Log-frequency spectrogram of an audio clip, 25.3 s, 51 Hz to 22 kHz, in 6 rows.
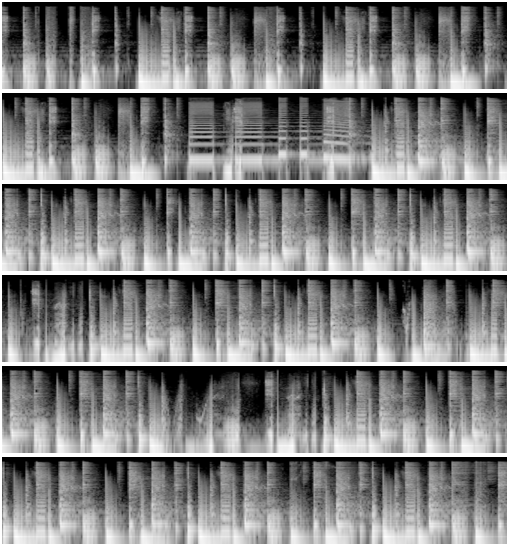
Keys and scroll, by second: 2.9 ctrl+alt+z, 7.7 space, 12.4 space, 22.4 ctrl+=, 23.3 ctrl+=.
